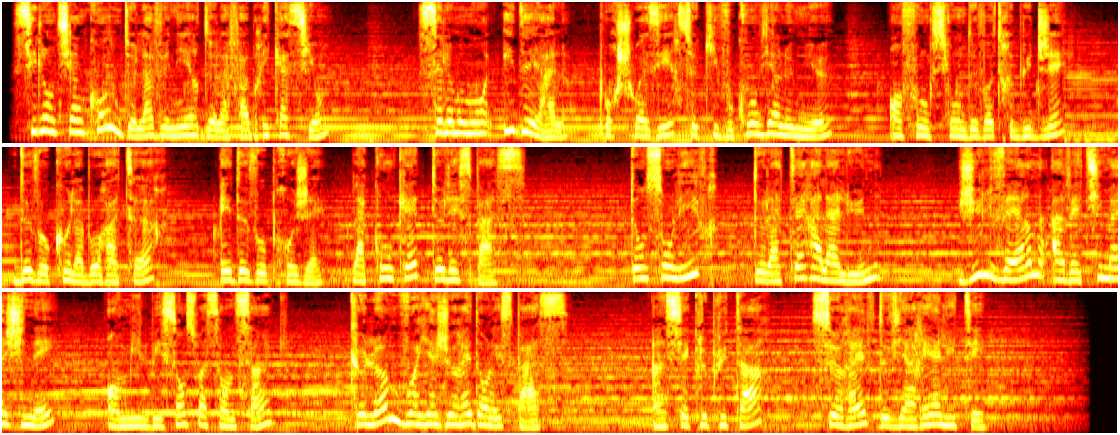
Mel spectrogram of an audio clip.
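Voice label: French, female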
